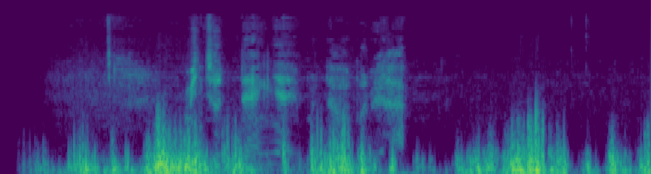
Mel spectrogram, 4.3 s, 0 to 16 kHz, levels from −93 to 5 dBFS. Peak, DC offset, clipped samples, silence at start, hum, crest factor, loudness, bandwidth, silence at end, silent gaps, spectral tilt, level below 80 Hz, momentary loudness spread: -8 dBFS; under 0.1%; under 0.1%; 0.25 s; none; 20 dB; -30 LUFS; 11 kHz; 0 s; none; -8.5 dB/octave; -36 dBFS; 14 LU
